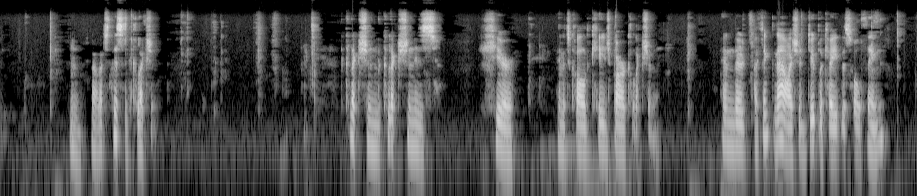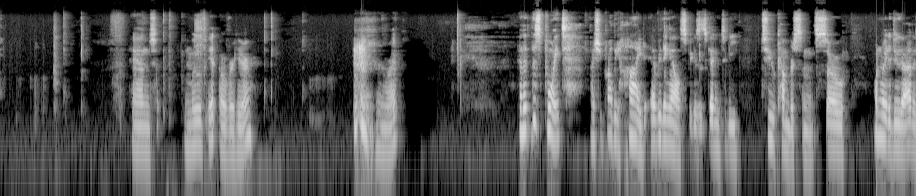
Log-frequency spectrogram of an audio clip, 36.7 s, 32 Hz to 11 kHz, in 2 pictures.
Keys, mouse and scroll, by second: 2.4 click, 3.5 click, 5.6 scroll down 3, 6.1-6.7 scroll down 8, 7.1-8.1 scroll up 17, 8.4-10.3 scroll up 19, 12.1 click, 15.8 click, 17.8 b, 21.6 shift+d, 24.3 middle click, 30.3-30.7 scroll down 3, 32.8 scroll down 1, 33.1 middle click.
